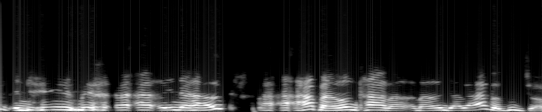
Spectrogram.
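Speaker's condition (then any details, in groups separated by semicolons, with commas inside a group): Cerebral palsy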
